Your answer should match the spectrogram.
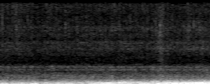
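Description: Near silence, with only a faint low steady hum.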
